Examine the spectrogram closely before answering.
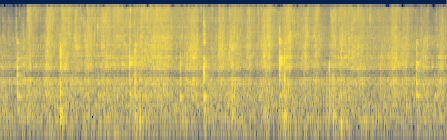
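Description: Smoked fish and caterpillars frying in oil in a stainless steel pot, sizzling steadily while being stirred, with frequent short clicks and scrapes of the stirring utensil against the pot.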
